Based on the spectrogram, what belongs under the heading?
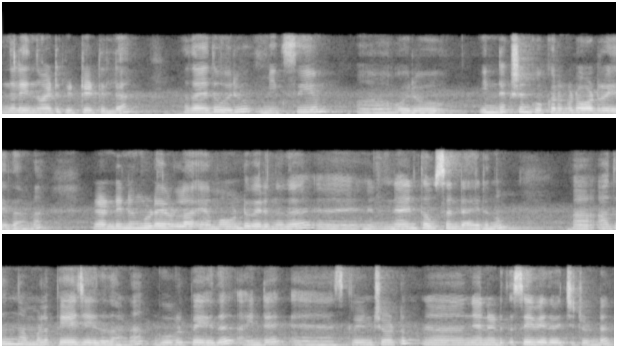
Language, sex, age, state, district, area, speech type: Malayalam, female, 30-45, Kerala, Pathanamthitta, rural, spontaneous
